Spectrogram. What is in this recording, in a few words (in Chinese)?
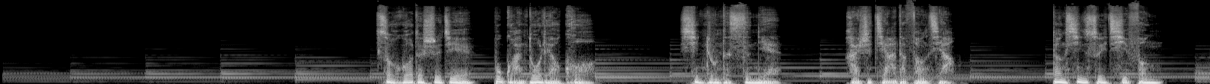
男 走心宣传 低沉走心; 大气舒缓; 质感磁性; 回家过年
